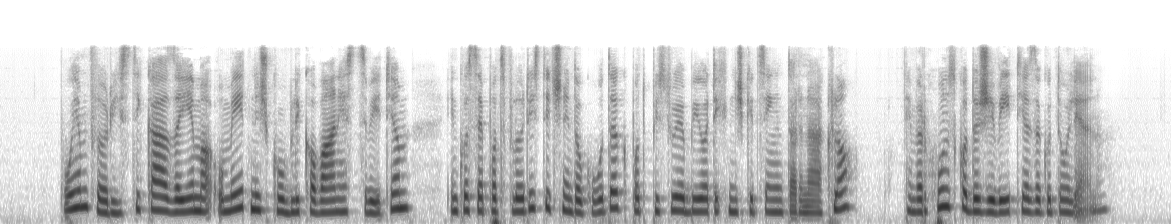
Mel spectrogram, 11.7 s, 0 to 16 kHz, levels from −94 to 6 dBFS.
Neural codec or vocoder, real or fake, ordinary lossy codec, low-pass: codec, 16 kHz, 1 kbps, X-Codec, WavLM features, trained on Multilingual LibriSpeech; fake; none; 7.2 kHz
